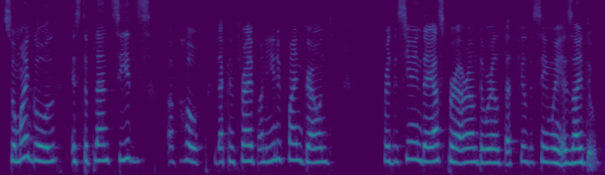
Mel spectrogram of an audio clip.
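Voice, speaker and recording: Young woman, student presenter, earnest, fairly high voice, fillers and restarts. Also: little pitch movement, normal speed, darkish tone. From Saudi Arabia. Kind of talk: presentation talk.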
